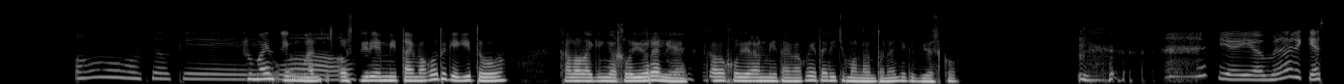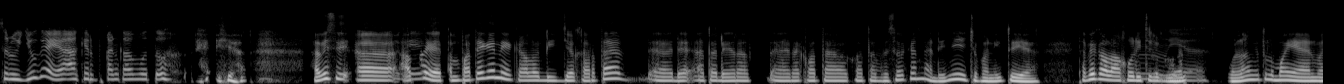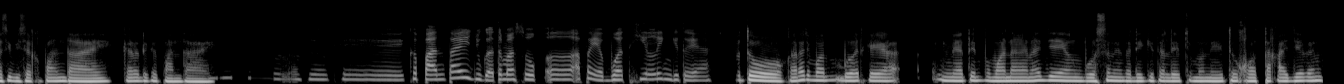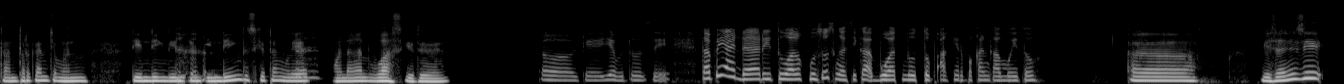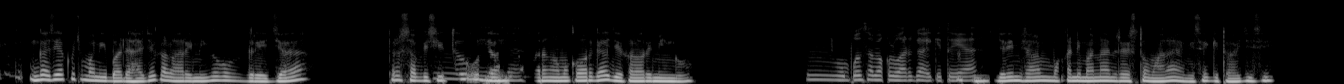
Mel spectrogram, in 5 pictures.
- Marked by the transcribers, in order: other background noise; in English: "me time"; in English: "me time"; chuckle; chuckle; laughing while speaking: "Iya"; in English: "healing"; chuckle
- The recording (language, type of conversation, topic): Indonesian, podcast, Bagaimana kamu memanfaatkan akhir pekan untuk memulihkan energi?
